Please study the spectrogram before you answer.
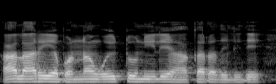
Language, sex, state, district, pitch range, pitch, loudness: Kannada, male, Karnataka, Koppal, 115-125 Hz, 120 Hz, -17 LUFS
